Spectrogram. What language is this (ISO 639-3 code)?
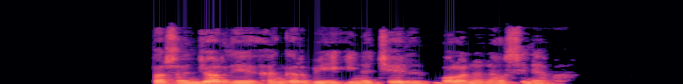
cat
